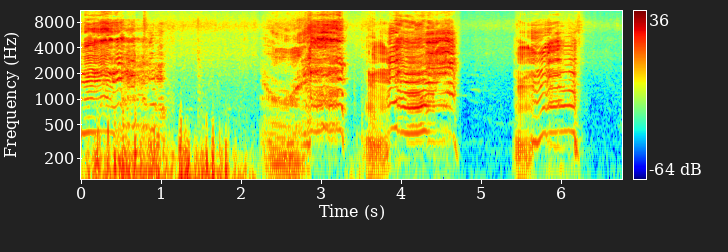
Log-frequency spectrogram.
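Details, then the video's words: Pet pig crying insistently, a noise that ends when sugar cane is offered: low rough grunting blending into high, shrill, harmonic squeals, repeated in long bursts with brief breaks. "Crying pet pig finally shuts up after being fed sugar cane"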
